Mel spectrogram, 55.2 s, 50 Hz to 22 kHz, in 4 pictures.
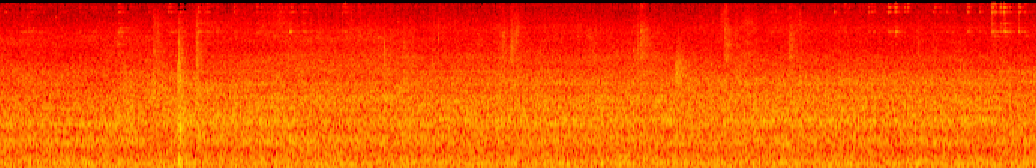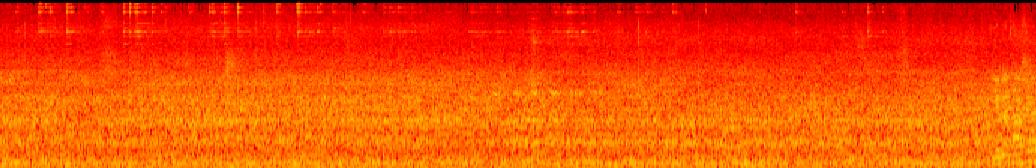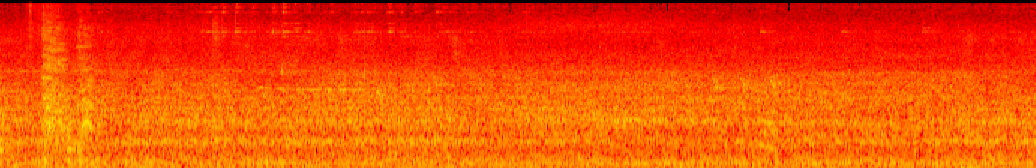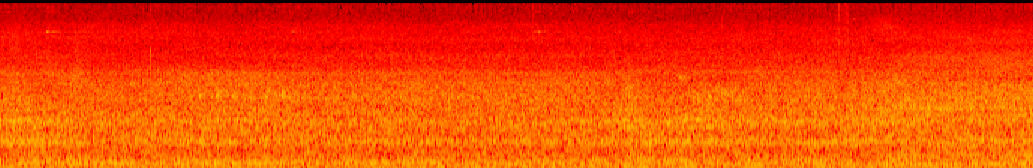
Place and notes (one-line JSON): {"title": "S-Bahn Station, Berlin-Buch - station ambience, nightingale, freight train", "date": "2019-05-07 00:05:00", "description": "S-Bahn station ambience at midnight, a nightingale sings in the nearby little wood, a freight train rushes through (loud), suburb trains arrive and depart, people talking...\n(Sony PCM D50, DPA4060)", "latitude": "52.64", "longitude": "13.49", "altitude": "58", "timezone": "GMT+1"}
